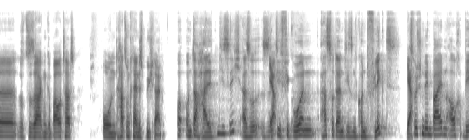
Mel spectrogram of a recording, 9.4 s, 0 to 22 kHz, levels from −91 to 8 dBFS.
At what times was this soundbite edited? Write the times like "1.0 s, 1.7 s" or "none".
3.4 s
